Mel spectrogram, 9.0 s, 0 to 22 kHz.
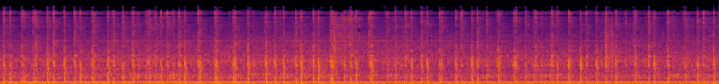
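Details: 1994 Tohatsu M40C two-stroke outboard after water pump replacement, unseizing the seized motor and freeing the locked lower unit, run with water on: busy, even buzz with steady popping exhaust pulses and no misses; running properly.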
